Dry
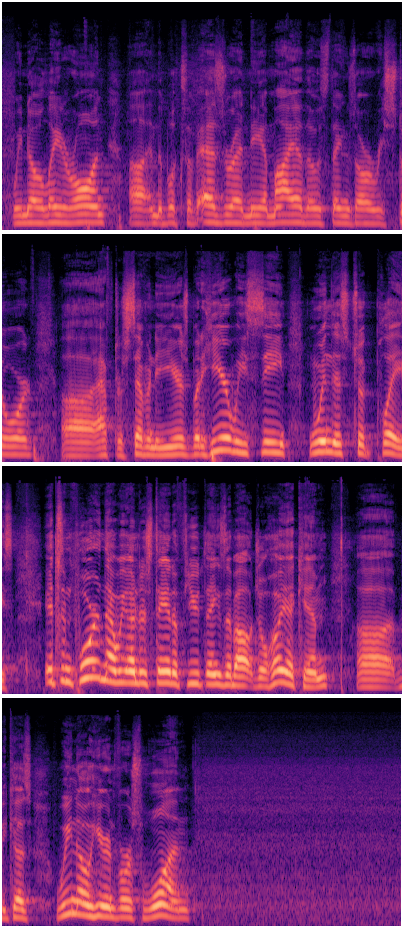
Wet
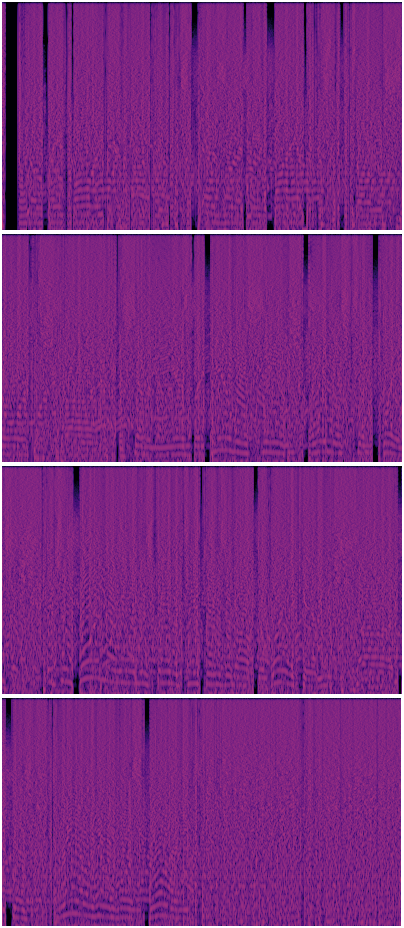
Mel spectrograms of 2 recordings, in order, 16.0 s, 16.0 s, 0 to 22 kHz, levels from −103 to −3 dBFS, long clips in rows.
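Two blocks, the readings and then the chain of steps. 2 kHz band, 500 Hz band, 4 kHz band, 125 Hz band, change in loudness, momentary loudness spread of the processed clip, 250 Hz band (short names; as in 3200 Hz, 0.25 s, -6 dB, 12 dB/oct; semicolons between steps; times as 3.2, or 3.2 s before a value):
-10.0 dB, -32.5 dB, -2.5 dB, -26.5 dB, -14.5 dB, 1 LU, -31.0 dB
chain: delta modulation 64 kbps, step -28.5 dBFS; spectral noise reduction 19 dB; low shelf 72 Hz +6.5 dB; harmonic-percussive split harmonic -3 dB; bell 500 Hz -3.5 dB 0.75 oct; reverse; compressor 10:1, threshold -35 dBFS, peak gain reduction 18 dB; reverse; soft clip -30 dBFS, distortion -21 dB; resonator 290 Hz, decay 0.38 s, harmonics odd, mix 60%; flange 1 Hz, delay 4.3 ms, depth 8.7 ms, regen +24%; companded quantiser 4-bit; on a send: delay with a stepping band-pass 0.205 s, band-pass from 920 Hz, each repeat 1.4 oct, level -6.5 dB; on the sum: spectral compressor 10:1; gain +13.5 dB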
